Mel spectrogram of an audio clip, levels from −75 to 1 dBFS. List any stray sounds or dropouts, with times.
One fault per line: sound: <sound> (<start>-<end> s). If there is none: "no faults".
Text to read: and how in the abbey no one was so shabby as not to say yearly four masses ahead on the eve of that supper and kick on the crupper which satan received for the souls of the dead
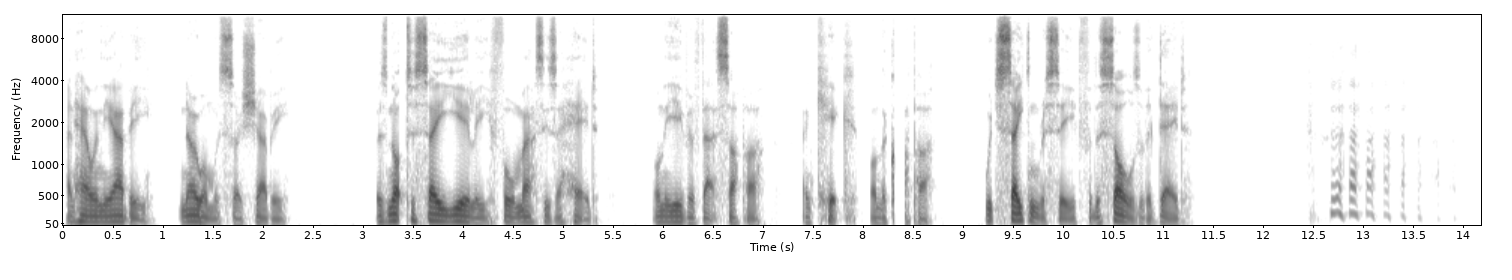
sound: dropout (8.3-8.4 s)
sound: laugh (12.4-14.0 s)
